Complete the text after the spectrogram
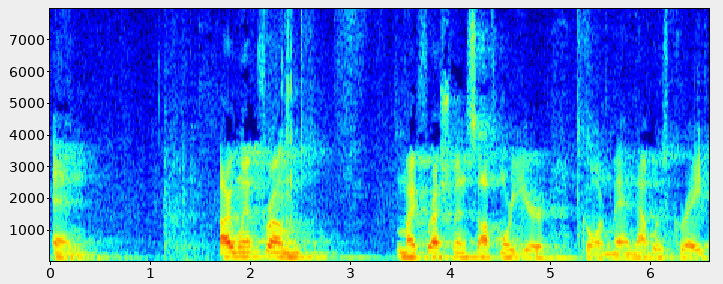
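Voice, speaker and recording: With an American accent, a man at medium pitch speaks amid noticeable background noise and audible room echo. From Florida, Gulf Coast. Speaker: recovery speaker. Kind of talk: testimony. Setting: stage with audience. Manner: halting, repeats words.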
